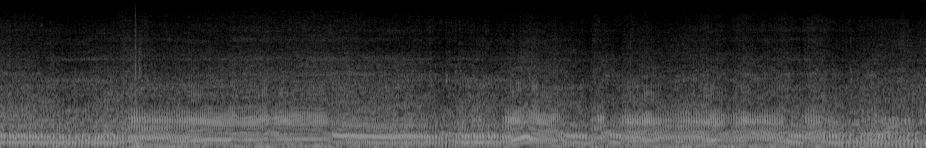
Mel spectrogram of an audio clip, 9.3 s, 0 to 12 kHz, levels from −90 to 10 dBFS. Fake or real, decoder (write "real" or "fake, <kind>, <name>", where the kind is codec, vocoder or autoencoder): real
